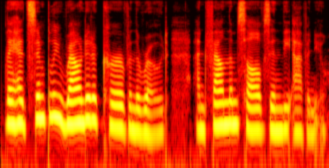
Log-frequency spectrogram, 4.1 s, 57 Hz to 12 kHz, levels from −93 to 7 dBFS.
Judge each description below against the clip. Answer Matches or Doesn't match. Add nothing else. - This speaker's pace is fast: Matches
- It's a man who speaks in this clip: Doesn't match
